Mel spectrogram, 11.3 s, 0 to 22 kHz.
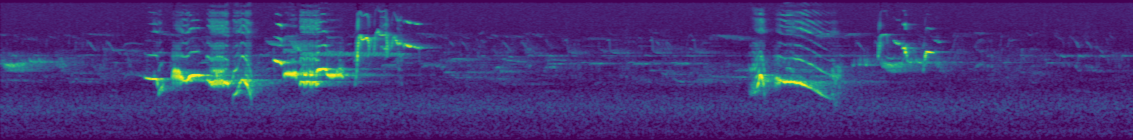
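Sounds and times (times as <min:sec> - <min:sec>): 
Eurasian blackbird Turdus merula singing a fluty warble: 0:00.0 - 0:05.2, 0:06.0 - 0:09.5.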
